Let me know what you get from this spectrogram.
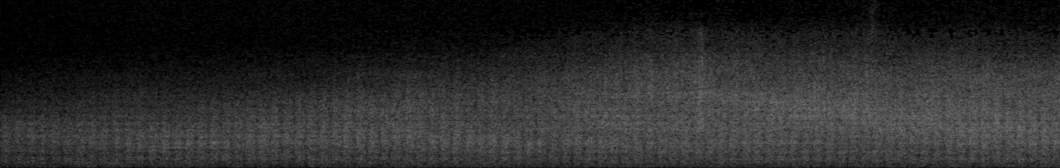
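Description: A train approaching, its running noise growing steadily louder with a fast, even pulse.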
